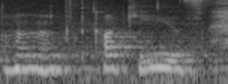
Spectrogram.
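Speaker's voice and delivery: soft, sheepish little hum; quiet, embarrassed murmur. Retold or imitated. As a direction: imitate someone sheepishly owning up. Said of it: "very sheepishly".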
